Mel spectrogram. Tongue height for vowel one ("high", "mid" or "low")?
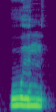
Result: high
